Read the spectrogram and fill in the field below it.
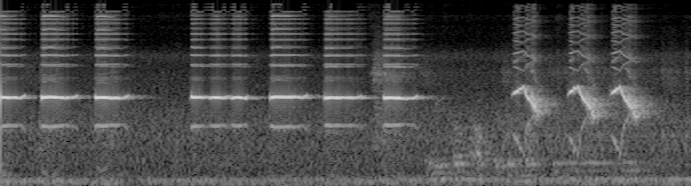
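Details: Nias hill myna in breeding condition, head-bobbing while singing: loud, clear, pure whistled notes repeated about twice a second, followed by three sharp upward-sweeping calls, with a faint low hum behind.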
